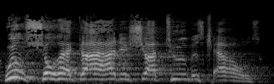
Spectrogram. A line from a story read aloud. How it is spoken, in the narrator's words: Billy, his face red with anger, yells back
